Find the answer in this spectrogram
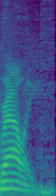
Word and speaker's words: Raleigh: Depends how you want to pronounce it, right? There's so many different people that say Raleigh and I'm like, really? Just Raleigh? No, it's Rally.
